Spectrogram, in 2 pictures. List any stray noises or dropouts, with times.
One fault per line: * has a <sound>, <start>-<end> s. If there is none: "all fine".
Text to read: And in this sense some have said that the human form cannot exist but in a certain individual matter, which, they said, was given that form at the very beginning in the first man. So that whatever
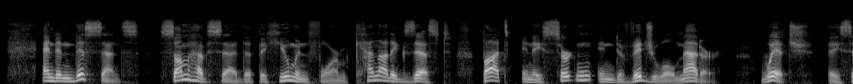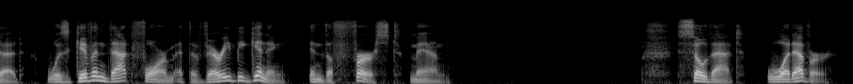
all fine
